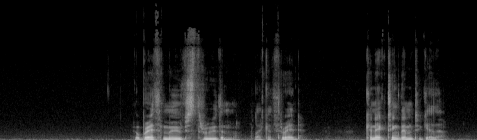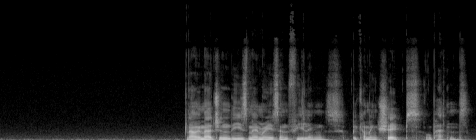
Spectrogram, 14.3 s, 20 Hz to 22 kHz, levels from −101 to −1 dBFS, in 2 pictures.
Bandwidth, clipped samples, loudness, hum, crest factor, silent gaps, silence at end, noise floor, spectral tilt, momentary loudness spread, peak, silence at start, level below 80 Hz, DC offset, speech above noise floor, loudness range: 14.5 kHz; under 0.1%; -33 LUFS; none; 24 dB; none; 0.15 s; -65 dBFS; -6 dB/octave; 14 LU; -10 dBFS; 2.05 s; -46 dBFS; under 0.1%; 33 dB; 7 LU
